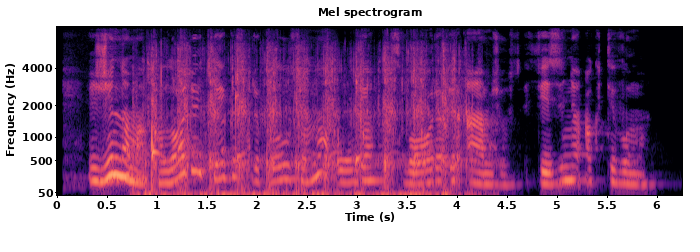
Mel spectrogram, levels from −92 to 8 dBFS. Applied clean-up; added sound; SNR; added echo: none; Liquid; 3 dB; none.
